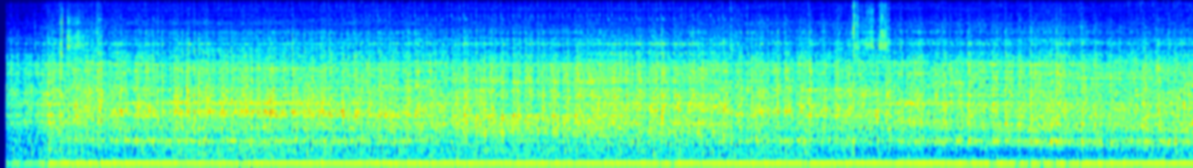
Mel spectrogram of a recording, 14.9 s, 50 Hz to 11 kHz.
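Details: Holden VS Series 2 Ecotec V6, about 400,000 km, idling: steady low hum with loose uneven rattle that seems internal; cause suspected, not confirmed; owner considering replacement lower-kilometre engine.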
